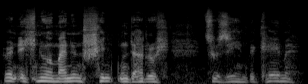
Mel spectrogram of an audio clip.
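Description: An actor playing a simple, superstitious townsman in a radio comedy, with a raspy, gravelly voice. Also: medium pitch, steady tone, normal speed, very noisy, lightly acted. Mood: grumbling. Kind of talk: theatrical radio comedy acting.

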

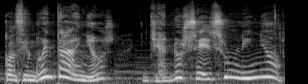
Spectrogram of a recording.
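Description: An actress playing a high-voiced, bossy housemaid. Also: female voice, big pitch swings, measured pace, faint music behind. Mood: insistent. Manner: insistent, coaxing. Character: bossy, persistent, scheming housemaid of an old gentleman. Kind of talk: theatrical audio drama.

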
